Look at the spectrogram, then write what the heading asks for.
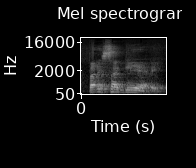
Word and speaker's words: Bersaglieri: Bersaglieri.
